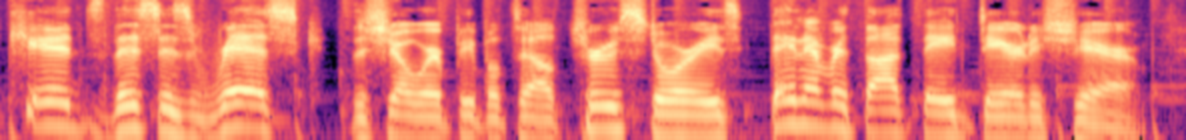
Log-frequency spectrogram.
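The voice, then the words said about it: Hoarse, slightly strained voice. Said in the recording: “my voice is a little hoarse today ... left my voice a little shattered”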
